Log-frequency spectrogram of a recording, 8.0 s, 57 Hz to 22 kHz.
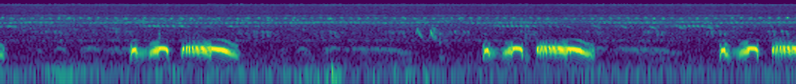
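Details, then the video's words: Zebra dove call used as a lure for wild birds: phrases of short rising coos then a longer drawn, falling purr, repeated about every three seconds, with a faint steady hum behind. "SUARA TERKUKUR KUK 1 MEMANGGIL BURUNG LIAR"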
